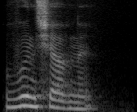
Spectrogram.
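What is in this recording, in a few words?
"вынсявны", Komi, female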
